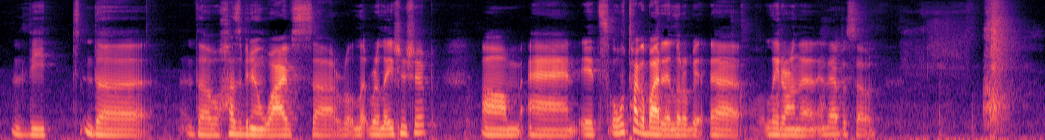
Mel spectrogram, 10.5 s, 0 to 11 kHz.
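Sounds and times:
speech: 0.1s - 8.8s
dog sneezing: 9.8s - 10.3s.

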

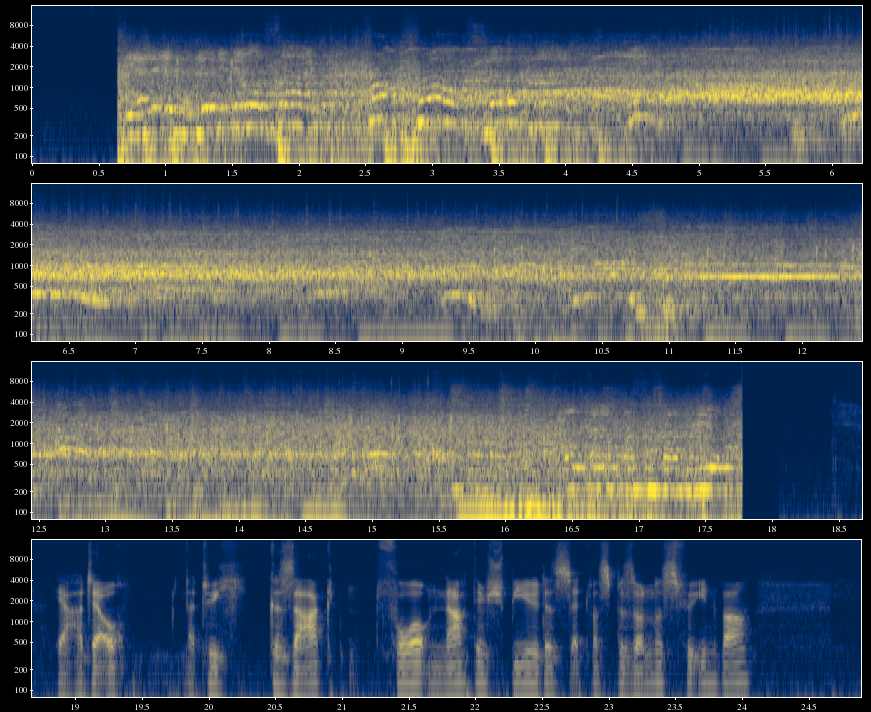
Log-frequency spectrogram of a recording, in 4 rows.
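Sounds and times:
large basketball arena crowd cheering and shouting: 0.7s - 17.8s
speech: 20.0s - 24.4s.

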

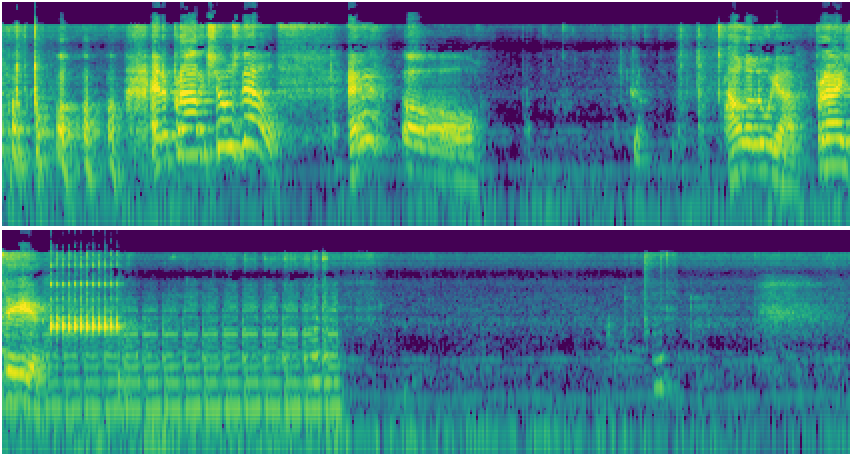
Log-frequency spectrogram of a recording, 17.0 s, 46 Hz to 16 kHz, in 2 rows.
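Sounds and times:
laughter: 0.0s - 1.4s
speech: 2.1s - 4.8s, 7.3s - 9.1s
mobile phone bright electronic ringtone: 8.9s - 11.9s.

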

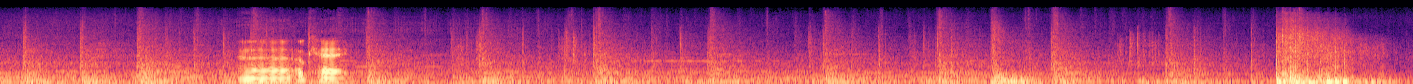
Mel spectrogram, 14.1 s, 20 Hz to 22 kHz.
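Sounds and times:
constant rumbling din: 0.0s - 14.1s
speech: 2.4s - 3.8s
warship cannon shots in a video game: 12.8s - 14.0s.

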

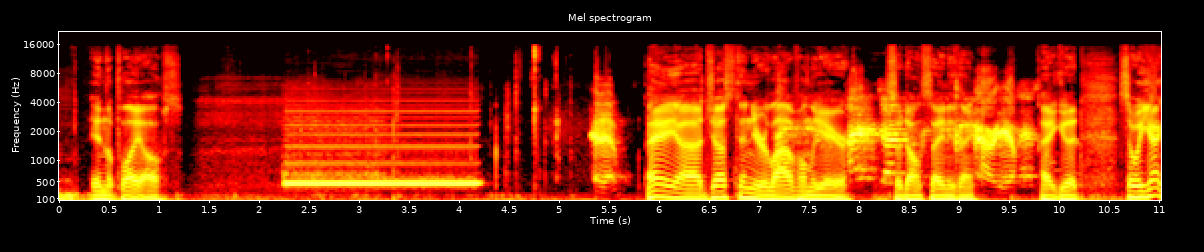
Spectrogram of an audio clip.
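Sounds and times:
speech: 0.3s - 1.2s, 5.9s - 11.0s
ringback tone from an outgoing phone call: 2.2s - 4.2s.

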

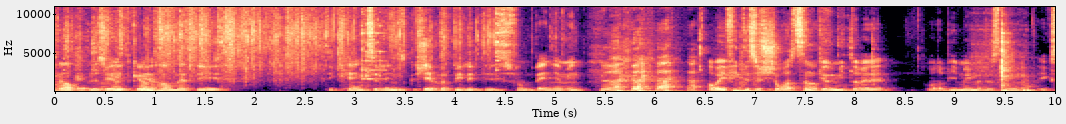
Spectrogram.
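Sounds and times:
speech: 0.0s - 2.0s, 2.7s - 9.9s
aluminum foil crinkling: 0.0s - 5.2s
laughter: 5.5s - 6.5s.

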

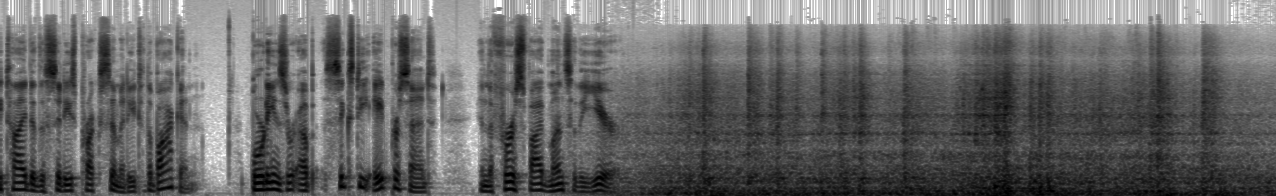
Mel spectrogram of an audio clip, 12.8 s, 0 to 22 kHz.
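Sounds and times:
speech: 0.0s - 6.8s
passenger train wheels clattering along rails in the oil patch: 6.2s - 12.7s.

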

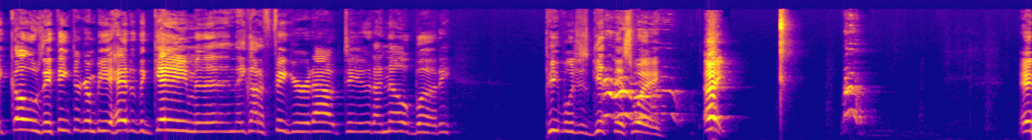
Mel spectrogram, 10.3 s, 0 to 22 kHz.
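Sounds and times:
speech: 0.0s - 4.6s, 5.5s - 7.4s, 10.2s - 10.3s
small dog barking: 6.0s - 7.0s, 8.4s - 8.8s.

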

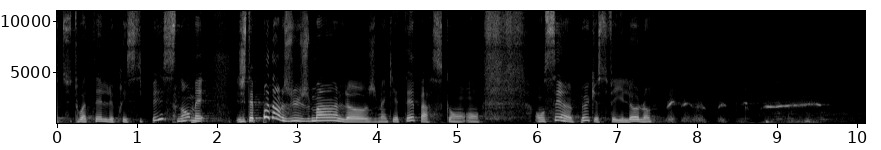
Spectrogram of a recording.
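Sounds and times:
speech: 0.0s - 7.9s
person whistling: 7.6s - 9.9s.

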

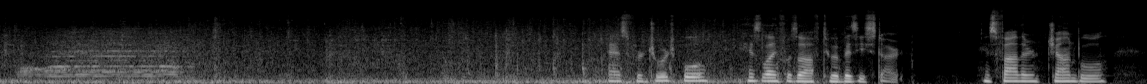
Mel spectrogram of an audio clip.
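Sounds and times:
sustained steam locomotive horn blast: 0.0s - 2.2s
steam locomotive rumbling and chugging: 0.0s - 8.9s
speech: 6.1s - 9.1s, 9.8s - 11.1s.

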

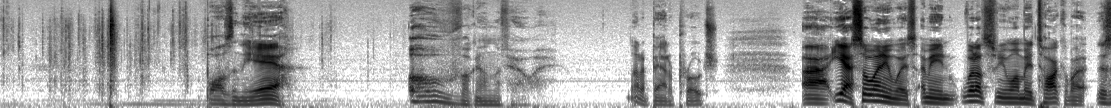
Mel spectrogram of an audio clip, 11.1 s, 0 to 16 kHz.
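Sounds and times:
sheet of paper being turned: 0.0s - 2.3s
faint low hum: 0.0s - 11.0s
speech: 2.1s - 3.0s, 4.1s - 5.4s, 6.3s - 7.2s, 8.0s - 11.0s.

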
